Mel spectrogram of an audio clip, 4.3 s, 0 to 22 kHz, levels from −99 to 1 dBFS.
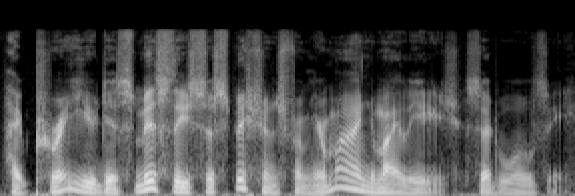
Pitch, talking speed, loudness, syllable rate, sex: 95 Hz, 180 wpm, -19 LUFS, 4.9 syllables/s, male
